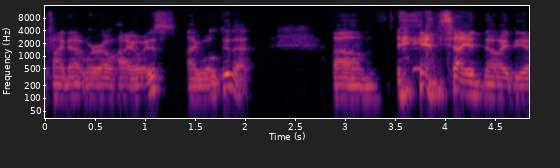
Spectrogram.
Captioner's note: laughs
